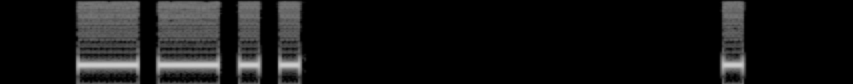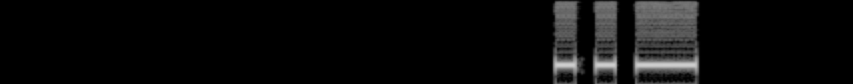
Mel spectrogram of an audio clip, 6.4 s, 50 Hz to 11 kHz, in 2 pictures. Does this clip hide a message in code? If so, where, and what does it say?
Yes: Morse code from 0.3 to 5.8 s, heard as a keyed tone, about 16 wpm, spaced as for 5 wpm, 800 Hz. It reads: ZE U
